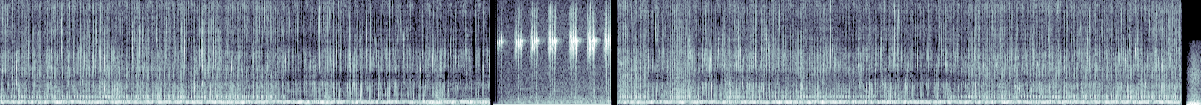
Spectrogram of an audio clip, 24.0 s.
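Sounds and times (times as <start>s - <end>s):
high-pitched chirping: 9.9s - 12.2s.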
